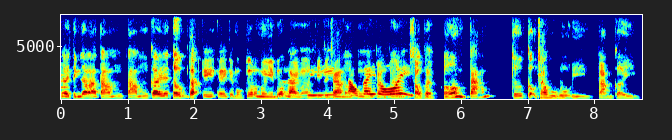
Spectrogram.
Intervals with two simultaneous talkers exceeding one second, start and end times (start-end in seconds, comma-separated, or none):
3.2-5.3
